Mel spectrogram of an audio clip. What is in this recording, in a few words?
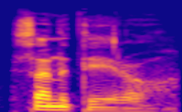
"sanw tero", apatani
